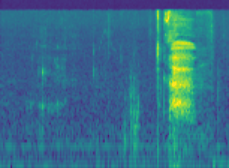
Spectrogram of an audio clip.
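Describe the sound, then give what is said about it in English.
Someone drinks water: soft, wet mouth sounds and small sips, then one louder gulping swallow near the end. There is no talking. “Let me pause to take a water break.”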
